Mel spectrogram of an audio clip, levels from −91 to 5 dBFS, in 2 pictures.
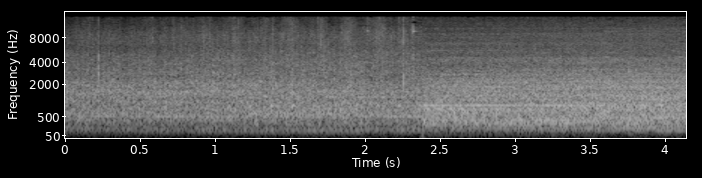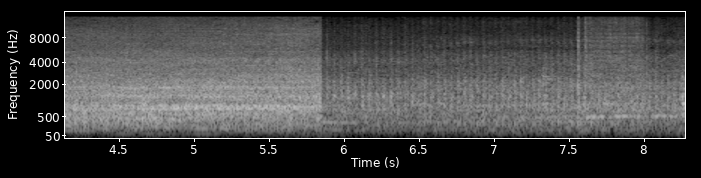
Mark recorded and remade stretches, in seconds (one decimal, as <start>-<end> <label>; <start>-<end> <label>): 0.0-3.6 recorded; 3.6-5.2 remade; 5.2-5.7 recorded; 5.7-6.5 remade; 6.5-8.3 recorded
